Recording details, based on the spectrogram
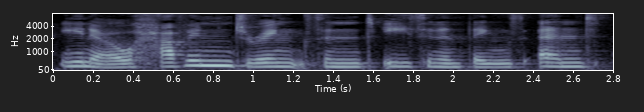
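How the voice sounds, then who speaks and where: Chatty woman, slightly croaky. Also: medium pitch, a little slow, a little mellow. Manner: chatty, giving friendly practical tips. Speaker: wedding makeup artist, podcast co-host. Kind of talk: casual podcast chat.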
